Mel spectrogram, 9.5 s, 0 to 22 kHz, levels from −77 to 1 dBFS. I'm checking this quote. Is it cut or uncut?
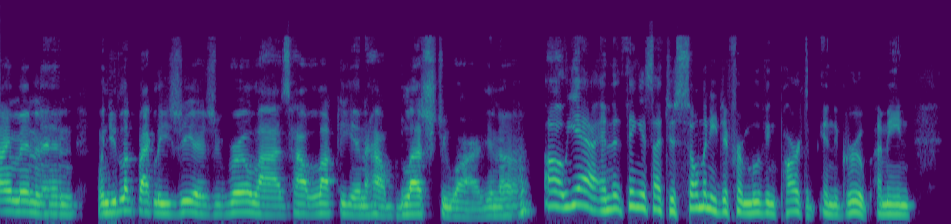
cut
